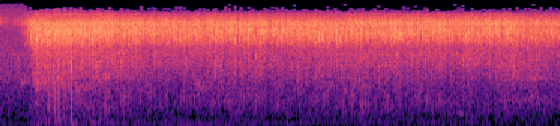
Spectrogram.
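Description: Water gushes from a pipe fed by a reservoir: a loud, hissing rush that starts abruptly and keeps up a steady, dense roar, with no talking over it.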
